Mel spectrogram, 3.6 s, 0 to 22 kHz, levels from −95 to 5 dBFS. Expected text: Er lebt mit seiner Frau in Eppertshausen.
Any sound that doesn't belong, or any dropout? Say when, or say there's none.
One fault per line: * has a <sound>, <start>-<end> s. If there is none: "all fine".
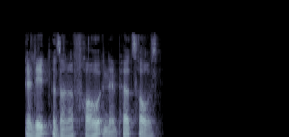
all fine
